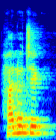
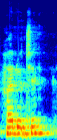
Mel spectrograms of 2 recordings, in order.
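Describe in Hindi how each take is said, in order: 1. आवाज़ में लगभग कोई बेस नहीं है। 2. आवाज़ की हाई फ्रीक्वेंसी हटा दी गई हैं। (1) "मेरी आवाज़ से बिल्कुल बेस खत्म हो रहा है" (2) "मेरी आवाज़ से जो हाई फ्रिक्वेंसी थी वो बिल्कुल गायब हो गई"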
